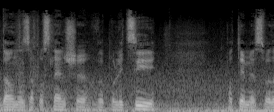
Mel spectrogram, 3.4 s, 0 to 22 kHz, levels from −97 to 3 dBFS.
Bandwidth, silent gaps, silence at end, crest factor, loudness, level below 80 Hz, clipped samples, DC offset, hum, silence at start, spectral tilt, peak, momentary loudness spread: 15.5 kHz; none; 0 s; 16 dB; -31 LUFS; -40 dBFS; under 0.1%; under 0.1%; none; 0 s; -5 dB/octave; -14 dBFS; 16 LU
